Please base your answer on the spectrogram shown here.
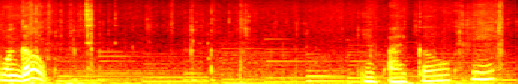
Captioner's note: rustling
